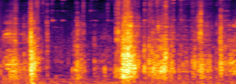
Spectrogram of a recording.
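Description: Hard plastic baby toy cart rattling and clattering as a dog bites and shakes it against concrete, with a sharp knock early and a louder clatter a little past halfway.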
